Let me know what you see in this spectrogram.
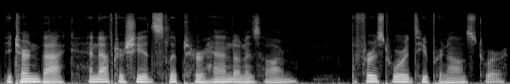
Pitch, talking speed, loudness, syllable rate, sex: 110 Hz, 225 wpm, -17 LUFS, 5.6 syllables/s, male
